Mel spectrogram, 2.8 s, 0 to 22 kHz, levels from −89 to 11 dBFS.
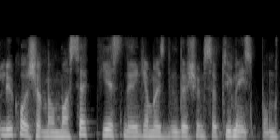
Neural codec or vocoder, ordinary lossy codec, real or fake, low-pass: codec, 16 kHz, 1 kbps, X-Codec, HuBERT features, trained on general audio; MP3, 48 kbps; fake; 7.2 kHz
